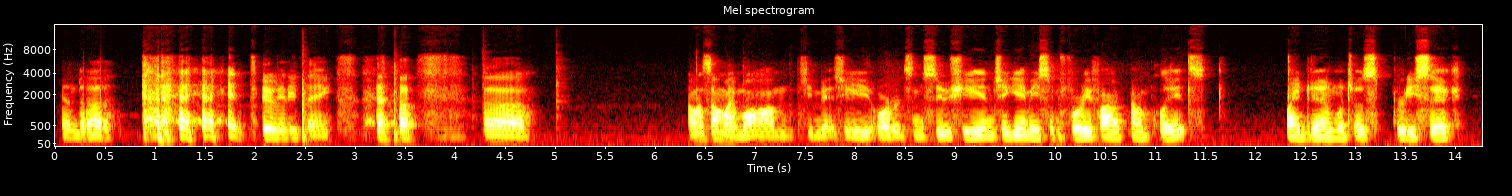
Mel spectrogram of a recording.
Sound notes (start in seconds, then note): 0.8 laughter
